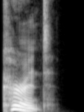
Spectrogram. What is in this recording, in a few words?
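"currant", American English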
